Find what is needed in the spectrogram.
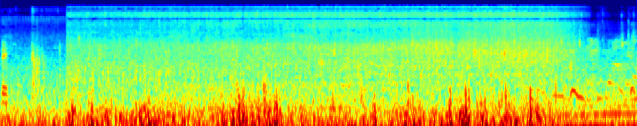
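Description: Steady outdoor ambience: a deep, even rumble with a hiss above it, such as distant city traffic and wind, starting after a cut about a second in.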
